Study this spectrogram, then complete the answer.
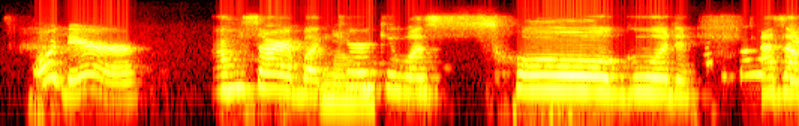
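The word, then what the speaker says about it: Circe: Oh, just to let you guys know, it's Kirky, my Greek friend confirmed. Oh, yes. Kirky. Scribed. Because there's no soft C in the Greek alphabet.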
